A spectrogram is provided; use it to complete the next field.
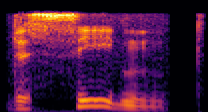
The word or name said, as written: decedent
